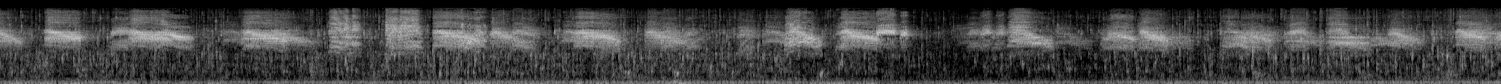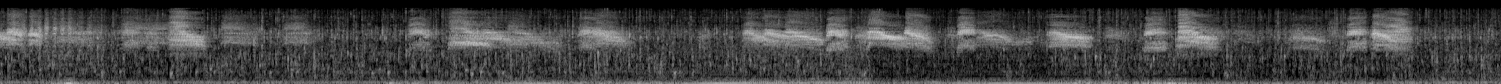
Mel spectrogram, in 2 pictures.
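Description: Birds calling over and over, short scratchy calls in quick succession with brief lulls, over the steady trickle of a garden water fountain.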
